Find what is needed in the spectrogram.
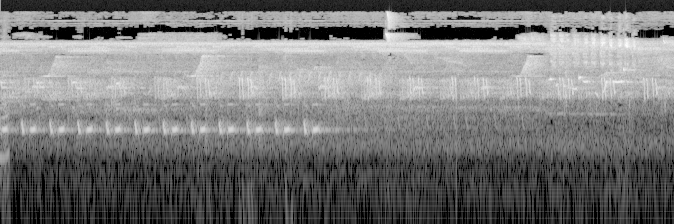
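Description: Forest ambience: birds chirping over a steady high insect buzz. A low call repeats about three times a second through the first half and then stops.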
